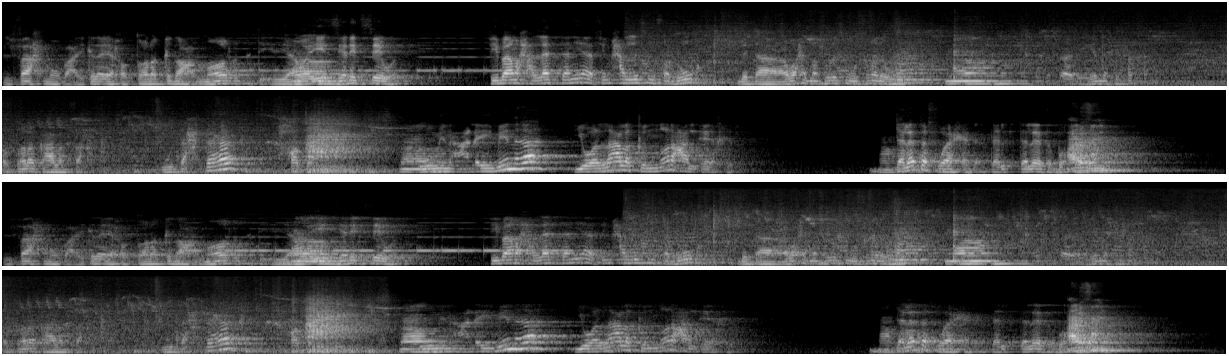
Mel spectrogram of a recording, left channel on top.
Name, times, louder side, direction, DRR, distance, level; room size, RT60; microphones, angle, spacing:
voice 1, 0.0-4.0 4.9-7.0 7.4-9.1 10.6-11.5 12.2-13.2 13.8-14.6 15.0-15.4 16.4-17.7 18.0-19.6 21.2-23.3, left 4 dB, 70° left, 8 dB, 0.5 m, -24 dB
sound 1, 1.8-5.8, right 6 dB, 90° right, 0.9 m, -35 dB
voice 2, 2.8-3.3 9.4-10.0 16.2-16.6 20.9-21.7 22.9-23.3, right 1 dB, 45° right, 2 dB, 1.1 m, -22 dB
sound 2, 6.2-16.1, right 1 dB, 65° right, 1.1 m, -31 dB
14.5 x 5.4 x 3.3 m, 1.4 s
head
